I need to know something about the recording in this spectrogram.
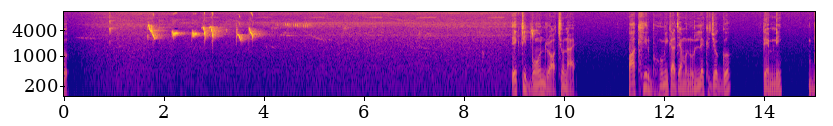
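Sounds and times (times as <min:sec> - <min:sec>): bird chirping: 0:00.0 - 0:09.6
faint forest hiss: 0:00.0 - 0:15.0.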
